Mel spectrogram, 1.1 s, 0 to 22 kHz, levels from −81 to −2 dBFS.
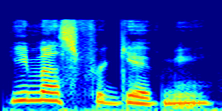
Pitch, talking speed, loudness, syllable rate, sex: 225 Hz, 215 wpm, -20 LUFS, 5.9 syllables/s, female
